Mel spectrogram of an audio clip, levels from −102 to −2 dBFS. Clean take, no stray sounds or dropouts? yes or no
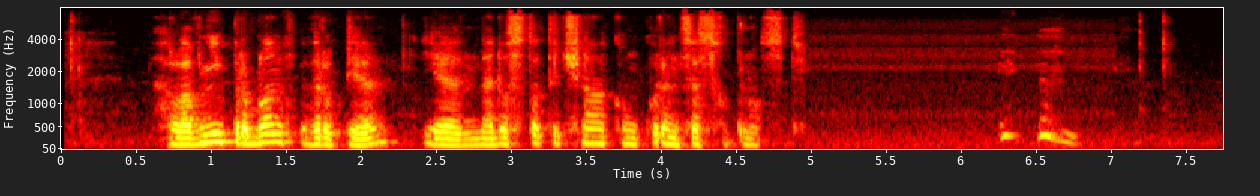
no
